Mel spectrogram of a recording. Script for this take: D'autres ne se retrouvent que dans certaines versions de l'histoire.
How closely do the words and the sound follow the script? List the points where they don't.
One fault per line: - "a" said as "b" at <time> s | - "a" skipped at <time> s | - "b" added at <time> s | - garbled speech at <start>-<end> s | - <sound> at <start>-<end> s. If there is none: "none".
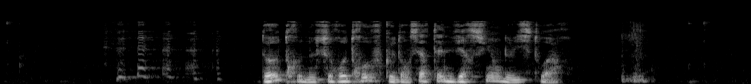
- laugh at 1.0-2.2 s
- laugh at 6.2-6.6 s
